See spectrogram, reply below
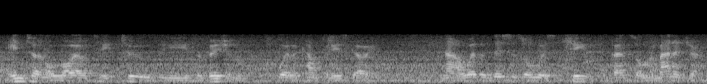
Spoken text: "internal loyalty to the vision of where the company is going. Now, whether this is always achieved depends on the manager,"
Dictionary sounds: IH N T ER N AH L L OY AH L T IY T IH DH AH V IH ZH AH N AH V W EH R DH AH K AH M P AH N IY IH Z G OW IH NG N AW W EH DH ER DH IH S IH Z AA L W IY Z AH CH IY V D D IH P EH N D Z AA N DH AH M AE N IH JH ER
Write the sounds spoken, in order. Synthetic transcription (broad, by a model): IH N T ER N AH L L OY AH L T IY T IH DH AH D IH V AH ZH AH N W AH R DH AH K AH M P AH N IY IH Z G OW IH NG N AW W EH DH ER DH IH S IH Z AA L W IY Z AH CH IY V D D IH F EH N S N DH AH M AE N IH JH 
